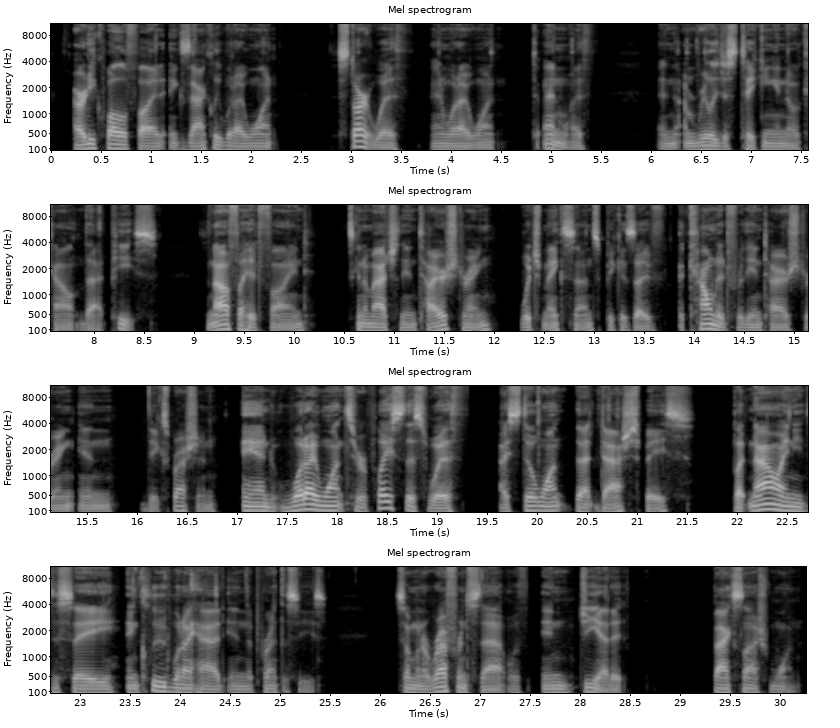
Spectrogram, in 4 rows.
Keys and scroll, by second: 19.4-20.1 typing.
